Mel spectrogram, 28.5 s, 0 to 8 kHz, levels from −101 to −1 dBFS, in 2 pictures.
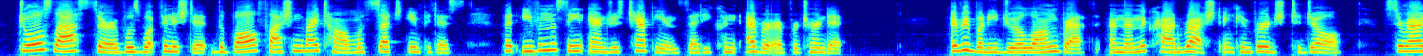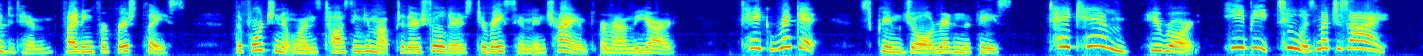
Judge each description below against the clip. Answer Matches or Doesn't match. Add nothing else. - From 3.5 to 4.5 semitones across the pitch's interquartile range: Matches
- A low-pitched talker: Doesn't match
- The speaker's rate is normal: Matches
